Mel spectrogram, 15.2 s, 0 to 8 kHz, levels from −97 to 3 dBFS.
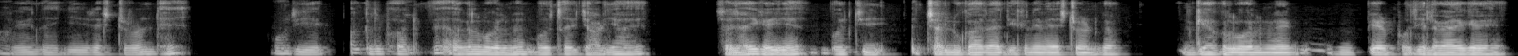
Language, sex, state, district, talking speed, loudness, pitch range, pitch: Hindi, male, Jharkhand, Jamtara, 150 wpm, -22 LUFS, 110-120 Hz, 115 Hz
